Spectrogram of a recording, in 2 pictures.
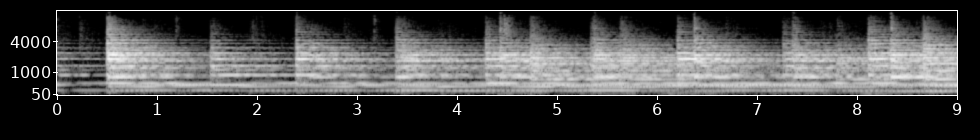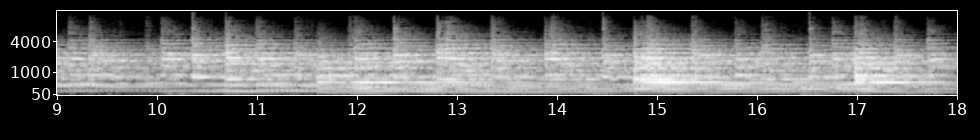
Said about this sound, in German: Das Mittagsläuten kommt heute aus Regensburg-Rheinhausen.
